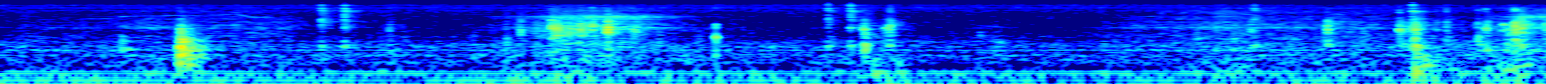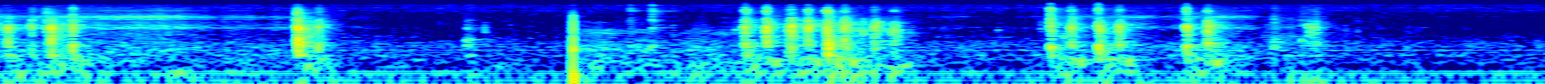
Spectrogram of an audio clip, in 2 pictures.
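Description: Faint computer keyboard typing: short runs of keystrokes with pauses between them, as code is edited.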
